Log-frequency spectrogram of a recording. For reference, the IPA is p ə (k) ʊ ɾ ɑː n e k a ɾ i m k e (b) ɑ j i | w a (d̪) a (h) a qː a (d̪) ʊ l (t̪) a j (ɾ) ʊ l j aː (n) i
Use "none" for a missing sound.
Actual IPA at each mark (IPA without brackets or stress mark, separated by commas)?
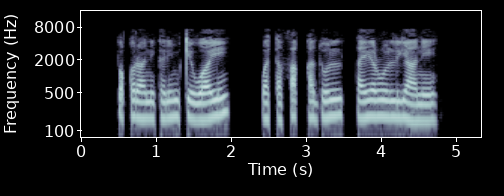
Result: q, w, t̪, f, d̪, t̪, ɾ, n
